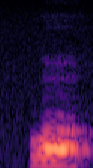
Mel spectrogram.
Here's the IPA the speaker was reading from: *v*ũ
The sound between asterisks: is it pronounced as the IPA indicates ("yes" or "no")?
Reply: no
